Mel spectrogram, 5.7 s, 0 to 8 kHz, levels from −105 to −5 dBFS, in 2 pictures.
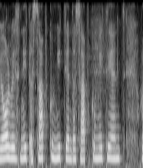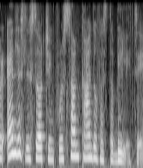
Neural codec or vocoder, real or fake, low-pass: none; real; 7.2 kHz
